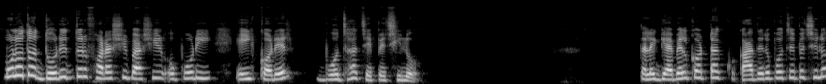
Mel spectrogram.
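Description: A woman's voice: high voice, normal speed, long pauses, no echo, studio quality. A woman teacher giving a classroom lecture. She explains each point, then quizzes the listener with repeated questions.

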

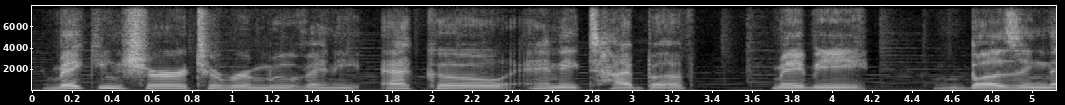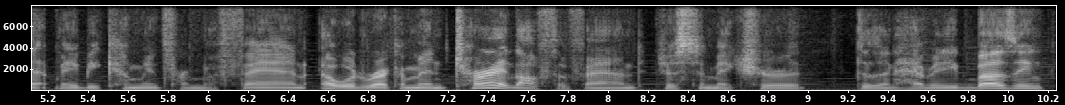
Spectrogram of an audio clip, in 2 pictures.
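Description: Calm man walking through a software tutorial. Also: mid-range voice, no room sound. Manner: relaxed, step-by-step, friendly explaining. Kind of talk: screen-recorded software tutorial.

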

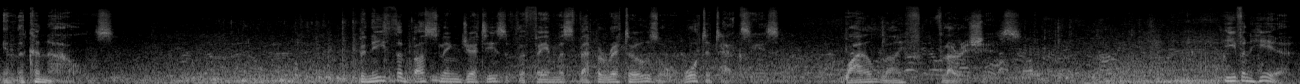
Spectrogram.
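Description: Deep-voiced man narrating a nature documentary, lively intonation. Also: slow, long pauses, very noisy. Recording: loud music under studio narration. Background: prominent music.

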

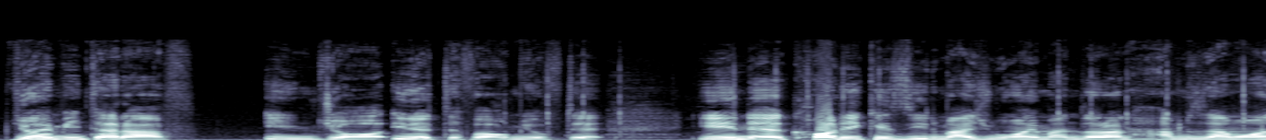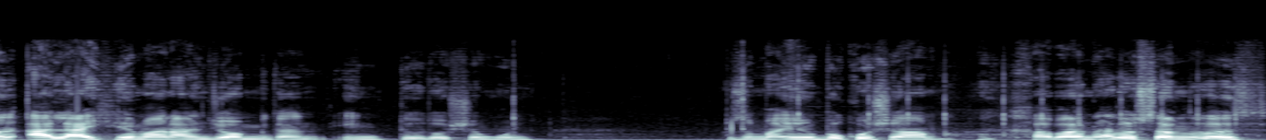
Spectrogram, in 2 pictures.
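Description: A man giving casual, rambling commentary over his own strategy game session, often pausing to search for the right word. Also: on the high side, smooth, no room sound. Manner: chatty, rambling, searches for words. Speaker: gameplay commentator.

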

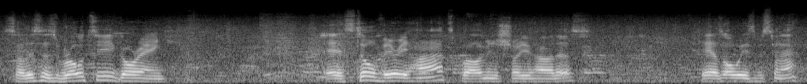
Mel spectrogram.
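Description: Pausing often, an American travel vlogger with a slightly high, steady voice explains local food and words at a moderate pace. The rough recording picks up crowd noise plus traffic and street sounds from the busy city street he's on.

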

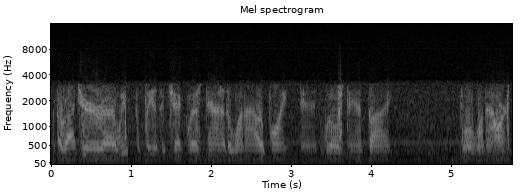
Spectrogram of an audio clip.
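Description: A man's voice: mid-range voice, level tone, moderate pace. An astronaut, a man, giving brief procedural replies over a spacecraft radio transmission. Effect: distant radio transmission. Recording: very noisy spacecraft radio link.

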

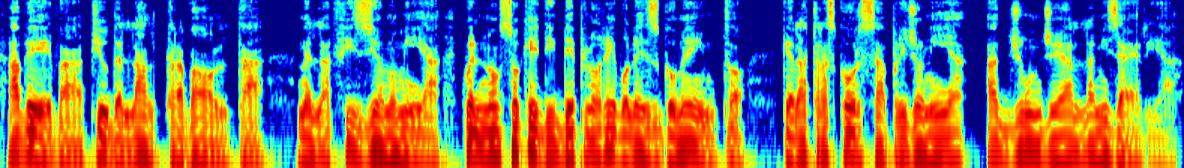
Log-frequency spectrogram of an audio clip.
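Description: A man narrating a novel as an audiobook, reading in a measured, even way. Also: very deep voice, husky, dry recording, studio quality.

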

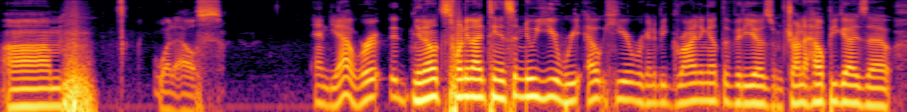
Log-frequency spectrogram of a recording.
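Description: A young man talks through a game tutorial in a loose, rambling way, stopping to correct himself and fill gaps. His voice comes across smooth and clean. The room sound is dry and close on a desk microphone. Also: on the high side, moderate pace, mellow, dry recording. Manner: rambling, full of fillers and self-corrections. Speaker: gaming video creator. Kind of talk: casual game tutorial voice-over. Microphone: desk USB microphone.

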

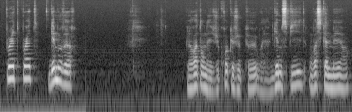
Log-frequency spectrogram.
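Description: Guy streaming old games, keeps yelling at the screen, darkish mellow voice. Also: medium pitch, a little slow, pauses often. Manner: excitable, exclaims and talks to himself while playing; self-mocking asides. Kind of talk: live gameplay commentary.

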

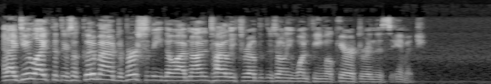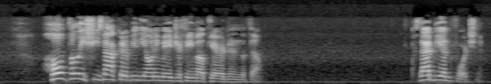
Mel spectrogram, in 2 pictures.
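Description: A British man co-hosting a casual podcast chat, joking and cutting himself off, his voice starting to go hoarse. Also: a little high, fast, pauses often. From Britain. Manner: animated, joking, self-interrupting. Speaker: podcast co-host. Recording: dull lo-fi audio.

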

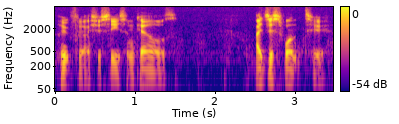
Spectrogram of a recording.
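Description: A man's voice: rumbling low, moderate pace, bright, forceful tone, slight background noise. A man giving casual, rambling gameplay commentary as a let's play host, thinking aloud and poking fun at himself.

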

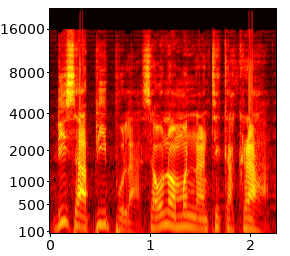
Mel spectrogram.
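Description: A man's voice: on the high side, big pitch swings, a little fast, sharp tone, slight background noise. A Ghanaian man in a casual podcast chat, giving blunt opinions and switching between English and a local language. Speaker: podcast guest.

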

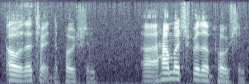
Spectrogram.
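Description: A man playing a tabletop game, speaking quietly and politely with hesitations. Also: medium pitch, lively intonation, fast, poor audio. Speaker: player. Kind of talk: casual tabletop game chat.

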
